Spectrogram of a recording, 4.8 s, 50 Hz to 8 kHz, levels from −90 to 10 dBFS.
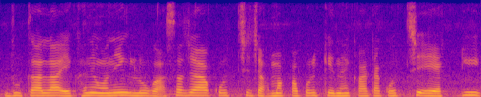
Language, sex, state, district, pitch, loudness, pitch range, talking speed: Bengali, female, West Bengal, Dakshin Dinajpur, 210 Hz, -16 LUFS, 200-215 Hz, 135 wpm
